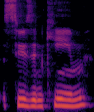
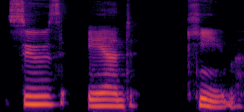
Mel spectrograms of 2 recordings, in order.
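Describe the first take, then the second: First: The words are run together quickly. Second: The words are said slowly and separately. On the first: "me just running them all together" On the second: "say it a little bit slower"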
